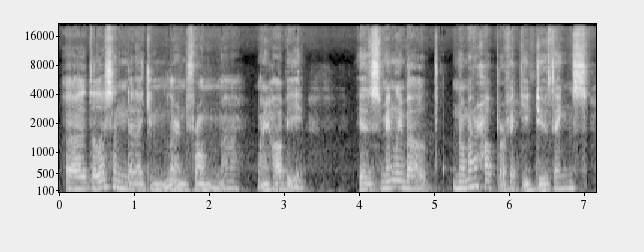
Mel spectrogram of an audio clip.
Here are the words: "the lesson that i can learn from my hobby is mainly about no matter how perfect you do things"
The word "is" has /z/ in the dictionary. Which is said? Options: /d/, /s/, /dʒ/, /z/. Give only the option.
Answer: /z/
